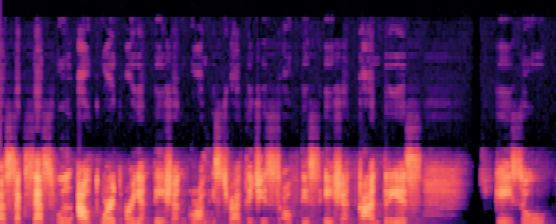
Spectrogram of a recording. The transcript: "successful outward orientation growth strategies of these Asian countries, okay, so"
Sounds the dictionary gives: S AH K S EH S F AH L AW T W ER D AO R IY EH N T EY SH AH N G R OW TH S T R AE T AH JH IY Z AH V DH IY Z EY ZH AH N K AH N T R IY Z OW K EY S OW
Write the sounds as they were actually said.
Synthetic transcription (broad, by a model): S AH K S EH S F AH L AW T W ER D AO R IY EH N T EY SH AH N G R OW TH S T R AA T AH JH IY S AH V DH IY S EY SH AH N K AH N T R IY S OW K EY S OW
